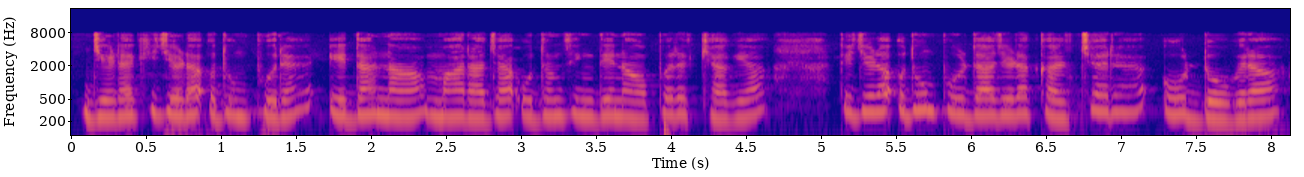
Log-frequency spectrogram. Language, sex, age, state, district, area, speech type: Dogri, female, 18-30, Jammu and Kashmir, Udhampur, rural, spontaneous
